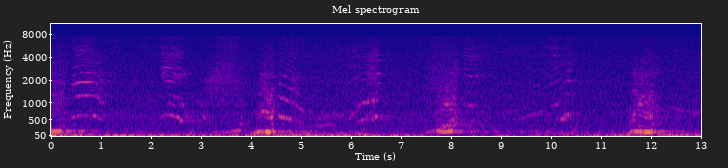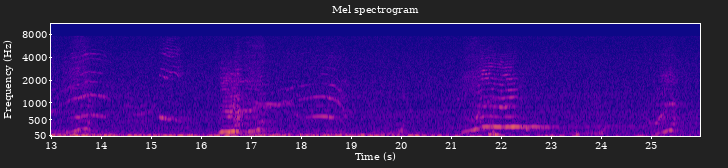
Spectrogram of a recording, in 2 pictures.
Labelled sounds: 0.0	1.1	humpback whale, 0.96 to 6.9 kHz
2.2	2.7	humpback whale, 0.86 to 4.7 kHz
3.1	3.3	humpback whale, 1.8 to 2.2 kHz
4.5	5.1	humpback whale, 0.80 to 2.9 kHz
6.1	6.7	humpback whale, 0.80 to 3.8 kHz
8.2	9.2	humpback whale, 2.1 to 4.9 kHz
9.6	10.5	humpback whale, 1.6 to 5.6 kHz
11.7	12.7	humpback whale, 0.80 to 1.3 kHz
13.1	14.1	humpback whale, 0.96 to 5.1 kHz
15.1	15.6	humpback whale, 2.0 to 5.4 kHz
16.4	19.8	humpback whale, 0.80 to 4.7 kHz
21.2	22.5	humpback whale, 0.80 to 3.4 kHz
25.2	25.5	humpback whale, 0.90 to 2.4 kHz

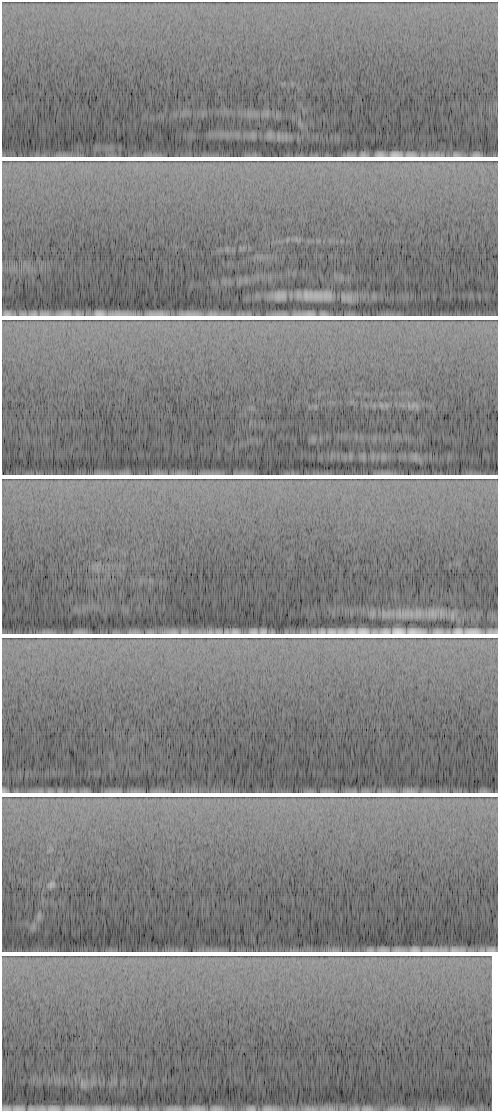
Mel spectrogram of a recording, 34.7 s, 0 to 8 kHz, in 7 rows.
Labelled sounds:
2.4	2.7	humpback whale, 0.80 to 0.90 kHz
4.9	5.2	humpback whale, 0.83 to 1.2 kHz
7.0	8.0	humpback whale, 0.80 to 1.7 kHz
13.5	14.1	humpback whale, 1.3 to 1.9 kHz

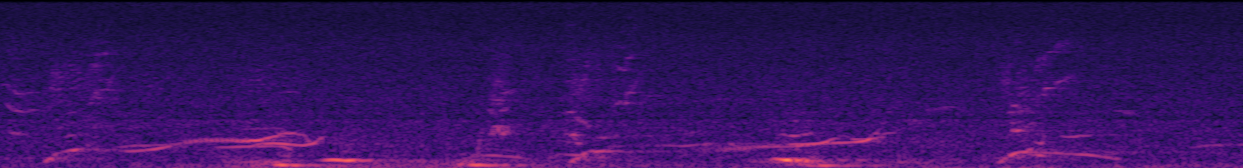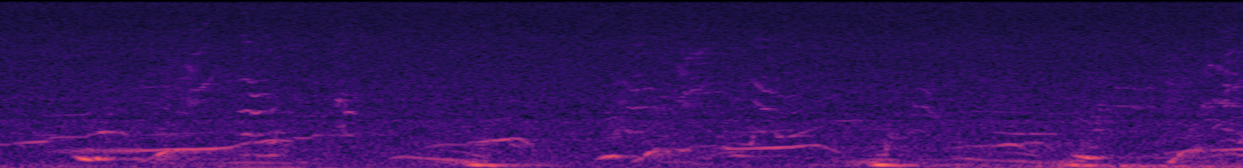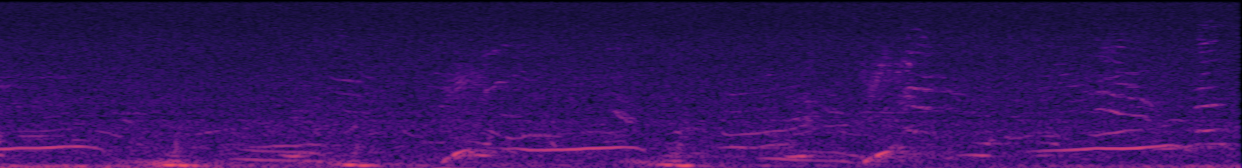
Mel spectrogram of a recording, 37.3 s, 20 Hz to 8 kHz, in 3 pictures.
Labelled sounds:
0.1	0.4	humpback whale, 0.93 to 1.8 kHz
0.9	1.2	humpback whale, 1.3 to 2.0 kHz
6.2	6.4	humpback whale, 1.1 to 1.9 kHz
9.3	9.6	humpback whale, 0.96 to 1.1 kHz
10.4	10.8	humpback whale, 1.4 to 2.2 kHz
14.4	15.2	humpback whale, 0.86 to 2.1 kHz
15.8	16.1	humpback whale, 0.86 to 1.3 kHz
18.7	19.6	humpback whale, 0.99 to 1.9 kHz
20.0	20.3	humpback whale, 0.96 to 2.0 kHz
21.6	21.9	humpback whale, 0.80 to 1.2 kHz
23.6	25.0	humpback whale, 1.0 to 2.0 kHz
28.2	28.5	humpback whale, 1.3 to 2.1 kHz
29.3	30.0	humpback whale, 1.4 to 2.1 kHz
31.0	31.3	humpback whale, 0.80 to 1.0 kHz
32.2	32.4	humpback whale, 1.4 to 1.5 kHz
33.9	34.6	humpback whale, 0.99 to 1.7 kHz
35.8	37.2	humpback whale, 0.80 to 4.1 kHz

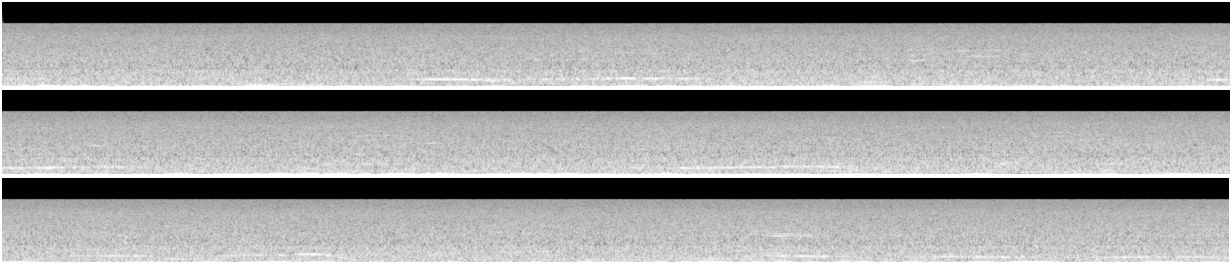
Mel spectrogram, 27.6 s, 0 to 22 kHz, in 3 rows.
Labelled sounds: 7.2	7.5	humpback whale, 1.5 to 1.6 kHz
24.1	24.4	humpback whale, 1.4 to 1.5 kHz

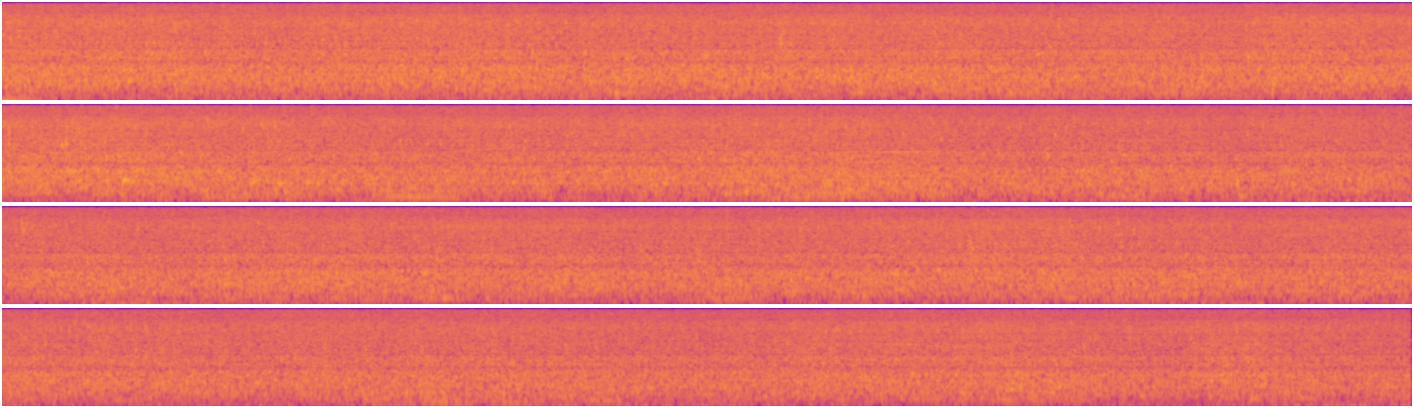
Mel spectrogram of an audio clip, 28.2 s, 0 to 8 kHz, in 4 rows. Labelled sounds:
9.3	9.6	killer whale, Bigg's (transient), 1.8 to 2.2 kHz
25.8	26.0	killer whale, Bigg's (transient), 2.5 to 2.7 kHz

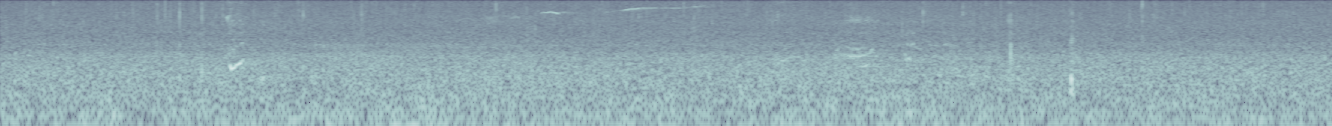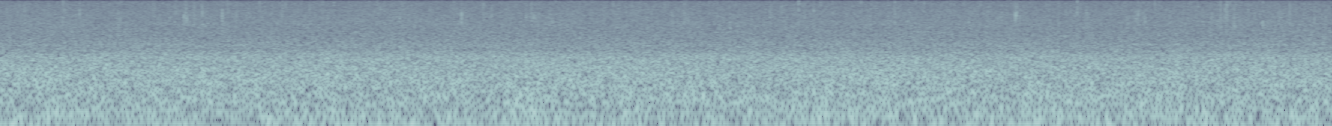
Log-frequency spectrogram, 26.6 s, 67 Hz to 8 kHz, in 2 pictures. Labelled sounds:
5.4	5.7	killer whale, Bigg's (transient), 4.5 to 5.1 kHz
6.1	7.1	killer whale, Bigg's (transient), 5.1 to 6.4 kHz
8.4	8.8	killer whale, Bigg's (transient), 0.88 to 1.3 kHz

